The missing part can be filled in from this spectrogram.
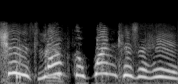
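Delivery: squeaky, very high, loud Mockney accent. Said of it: "I can do a very high pitched Mockney".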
